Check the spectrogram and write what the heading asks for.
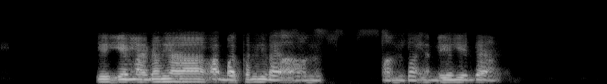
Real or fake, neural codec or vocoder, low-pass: fake; codec, 16 kHz, 0.5 kbps, FreqCodec, smaller model; 5.4 kHz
